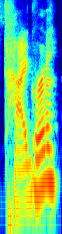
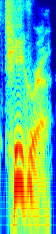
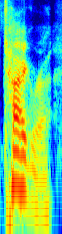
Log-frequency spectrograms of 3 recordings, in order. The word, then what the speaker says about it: Tigra: that character's name is Tigra. I read it as Tigra, but she's a tiger. So, her name is Tigra.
